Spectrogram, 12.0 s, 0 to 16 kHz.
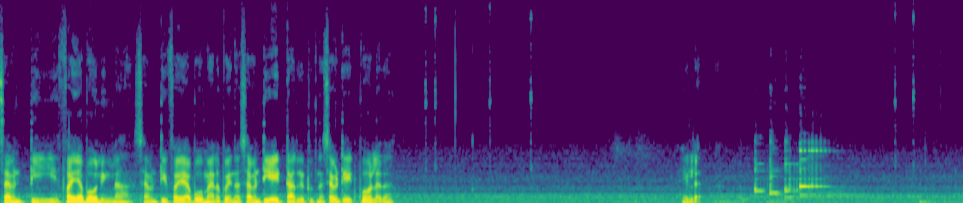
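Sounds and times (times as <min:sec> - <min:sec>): computer mouse clicks: 0:05.3 - 0:06.8, 0:11.2 - 0:11.8
electronic chime: 0:09.4 - 0:10.8.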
